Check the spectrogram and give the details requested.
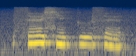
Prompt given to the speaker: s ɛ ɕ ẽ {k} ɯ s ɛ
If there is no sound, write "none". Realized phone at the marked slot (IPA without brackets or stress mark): k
